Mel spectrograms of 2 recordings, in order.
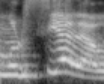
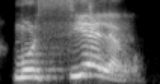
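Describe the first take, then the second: First: The word is shouted in a strained yell. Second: The word is loud but controlled, not yelled. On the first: The speaker calls it wrong. "gritar es como, oye, murciélago" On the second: The speaker calls it right. "pero hablar fuerte es así como"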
